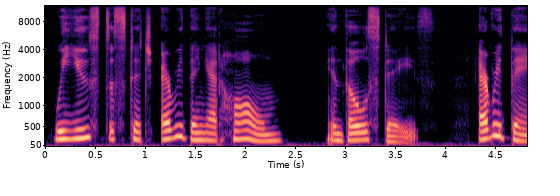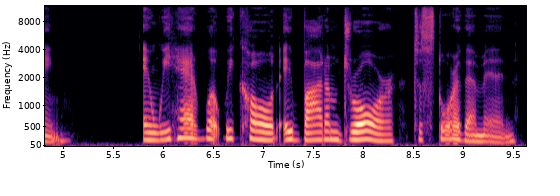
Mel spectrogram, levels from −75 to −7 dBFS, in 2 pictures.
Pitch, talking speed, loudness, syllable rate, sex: 180 Hz, 145 wpm, -20 LUFS, 4.5 syllables/s, female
